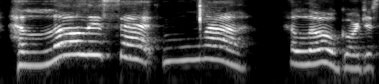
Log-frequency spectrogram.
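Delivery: high, loud gushing greeting with an air kiss; squealed hello and a blown kiss. Real, not acted. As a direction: greet a favourite viewer like a long-lost friend. Greeting a viewer on live.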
